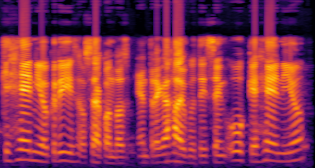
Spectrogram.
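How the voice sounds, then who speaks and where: A man's voice: high-pitched, fast talker, pushed and bright, no room sound. A man interviewing in a casual, informal way, often acting out quoted remarks as he talks. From Latin America, outside Argentina. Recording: dry but slightly dull, band-limited sound.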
